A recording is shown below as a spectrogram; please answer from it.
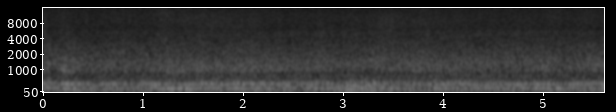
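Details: Swarming bees out of their hive produce an unbroken, layered hum, a low droning buzz with a brighter humming band above it, steady in loudness from start to finish.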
